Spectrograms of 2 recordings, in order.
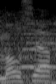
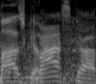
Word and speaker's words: Mozgov: And then the big kid that they just brought in, Mosef, I think is how you pronounce it. Mozgov.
